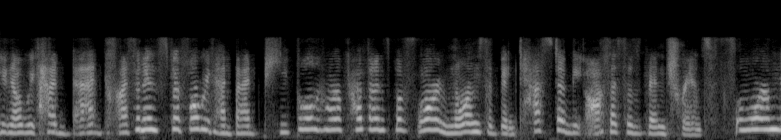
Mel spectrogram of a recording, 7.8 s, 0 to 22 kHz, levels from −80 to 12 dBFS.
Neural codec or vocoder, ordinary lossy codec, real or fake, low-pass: codec, 16 kHz, 1 kbps, FreqCodec, smaller model; AAC, 32 kbps; fake; 7.2 kHz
